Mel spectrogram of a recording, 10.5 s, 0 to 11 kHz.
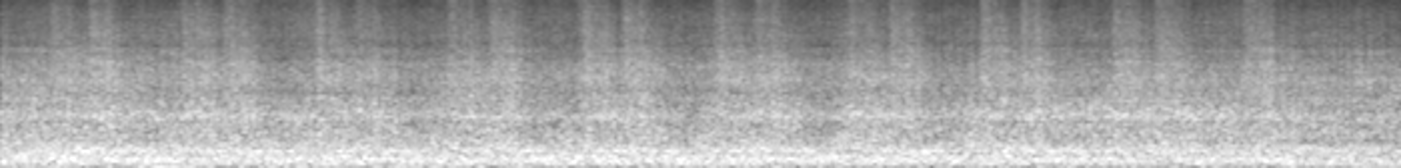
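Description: Tokyo Metro 17000 series ten-car train running through a station at speed without stopping: a loud, steady rush of wheels on rail with repeated clacks as the cars pass over the rail joints, the tail of the train going by near the end.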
